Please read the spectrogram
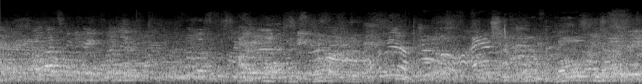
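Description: Crowd of visitors talking at once: indistinct overlapping chatter, with some higher voices rising and falling about two-thirds of the way through.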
